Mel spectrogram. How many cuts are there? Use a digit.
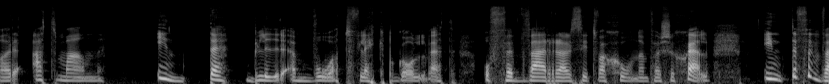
0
